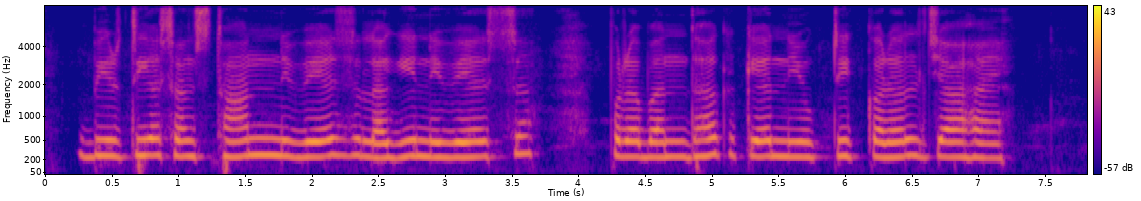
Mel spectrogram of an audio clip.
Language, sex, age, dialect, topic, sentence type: Magahi, female, 18-24, Southern, banking, statement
